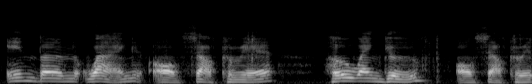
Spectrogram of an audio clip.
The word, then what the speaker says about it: Hwang Ui-jo: Julian Quiñones of Mexico, Raúl Jiménez of Mexico, uh In-beom Hwang of South Korea, Hwang Ui-jo of South Korea. That's his correct uh pronunciation, Hwang Ui-jo.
